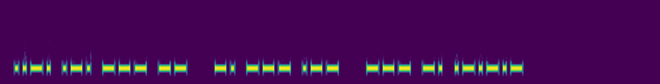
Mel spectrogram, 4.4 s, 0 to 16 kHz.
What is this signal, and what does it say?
Morse code, heard as a keyed tone, about 41 wpm, 700 Hz. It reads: FROM NOW ON.
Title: Sentences from Top 1000 Words - Review Part 6 - 45wpm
